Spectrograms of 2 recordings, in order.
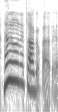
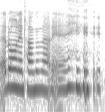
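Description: First: Fast, embarrassed blurt; flustered rush. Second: Softer, shy repeat; quiet retreat. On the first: Embarrassed, fast first take. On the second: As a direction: pull back and say it gently. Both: Acted.

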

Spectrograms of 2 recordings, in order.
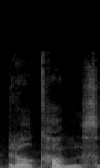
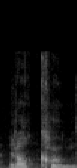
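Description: First: Measured, mildly stern rebuke. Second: Higher-pitched, mildly cross complaint. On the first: Rabbit scolds stuck Pooh for overeating, sternly. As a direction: lay down the blame sternly. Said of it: "said Rabbit sternly". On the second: Stuck Pooh blames Rabbit's front door, crossly. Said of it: "said Pooh crossly". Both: A narrator's reading.

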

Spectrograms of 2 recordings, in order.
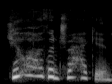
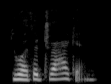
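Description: First: High, loud shout; shouted accusation. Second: Said in the usual way. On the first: A narrator's reading. Daughter accusing her father, shouted high and loud. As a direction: shout it as an accusation, pitch raised. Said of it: "she shouted". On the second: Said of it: "she said".

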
